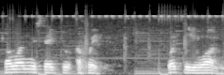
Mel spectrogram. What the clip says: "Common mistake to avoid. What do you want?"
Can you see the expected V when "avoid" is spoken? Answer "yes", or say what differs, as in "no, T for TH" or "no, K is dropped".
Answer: no, F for V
